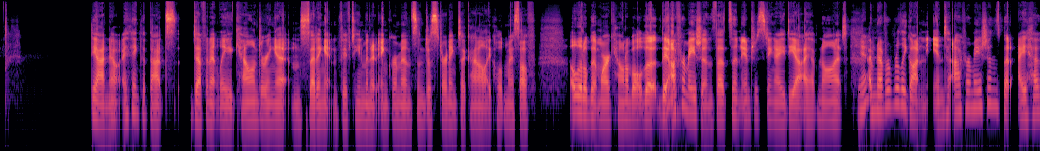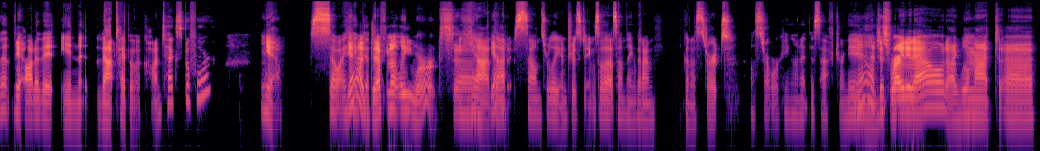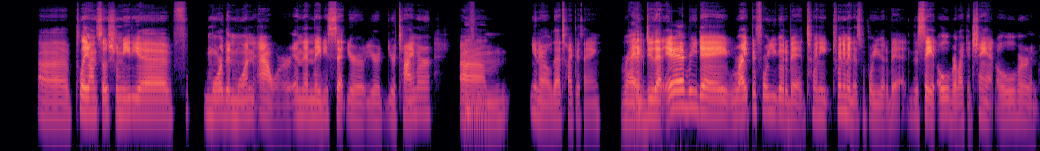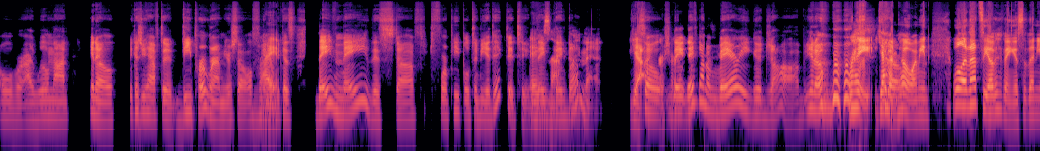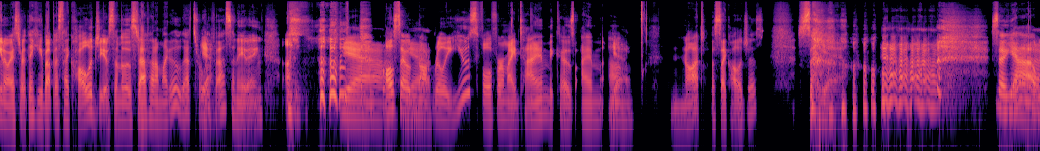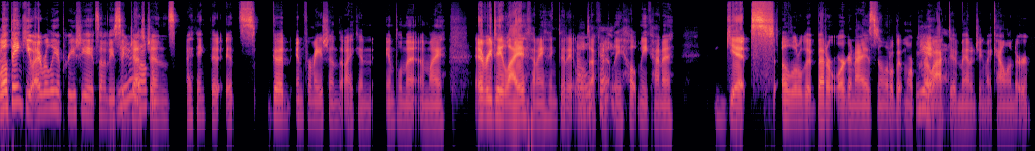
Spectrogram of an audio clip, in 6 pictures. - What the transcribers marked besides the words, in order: stressed: "every"; other background noise; tapping; laughing while speaking: "know"; alarm; laugh; tsk; laughing while speaking: "So"; laugh
- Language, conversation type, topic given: English, advice, How can I better balance my work and personal life?
- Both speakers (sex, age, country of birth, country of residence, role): female, 40-44, United States, United States, user; female, 50-54, United States, United States, advisor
